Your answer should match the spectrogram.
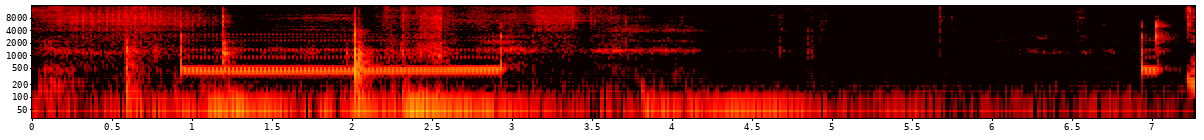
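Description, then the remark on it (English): A phone being dialed to call a guest: a steady electronic tone holds for about two seconds amid soft clicks and handling noise, then a quieter stretch before one more short beep near the end. “I will bring a guest in to help us out. Okay. If I can find the said guest's phone number.”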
